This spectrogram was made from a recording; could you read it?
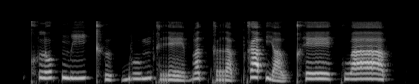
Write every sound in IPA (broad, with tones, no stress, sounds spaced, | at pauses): kʰ l o˦˥ k̚ m iː˦˥ kʰ ɯ˨˩ k̚ b uː˦˥ m k r eː˨˩ b a˥˩ t̚ k r a˨˩ p̚ k a˥˩ ʔ j a˩˦ w kʰ eː˥˩ k w aː˥˩ p̚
